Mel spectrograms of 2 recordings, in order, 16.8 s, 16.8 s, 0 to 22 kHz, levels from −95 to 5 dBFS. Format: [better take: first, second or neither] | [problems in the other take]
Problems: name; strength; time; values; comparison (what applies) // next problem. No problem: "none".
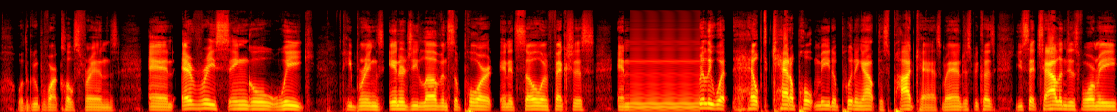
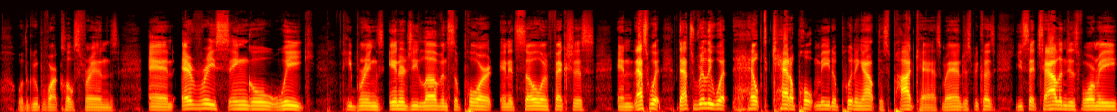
second | audio freezing; at 9.5 s for 1 s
